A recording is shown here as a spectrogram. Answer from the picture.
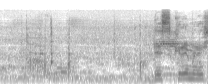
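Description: A man speaking to reporters, quieter for about a second in the middle with a brief pause, then talking louder again near the end.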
